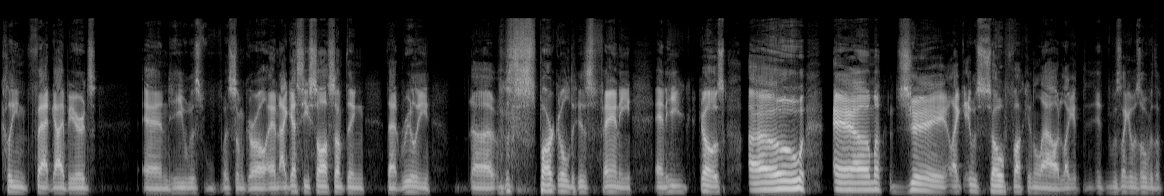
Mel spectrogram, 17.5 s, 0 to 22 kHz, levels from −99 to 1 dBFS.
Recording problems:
none

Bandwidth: 14.5 kHz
